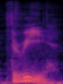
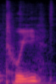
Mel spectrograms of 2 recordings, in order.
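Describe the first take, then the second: First: The word begins with a 'th' sound. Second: The word begins with a 'tw' sound. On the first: The speaker calls it right. "I say three" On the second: The speaker calls it wrong. "I don't say twee"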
